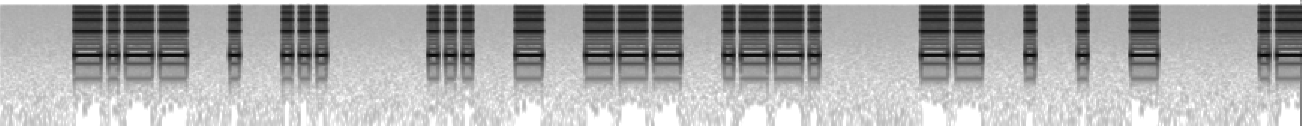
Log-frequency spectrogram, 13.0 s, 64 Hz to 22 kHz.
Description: Morse code, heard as electronic beeps, machine-sent, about 14 wpm, spaced as for 11 wpm, 1700 Hz. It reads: YES STOP MEET …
